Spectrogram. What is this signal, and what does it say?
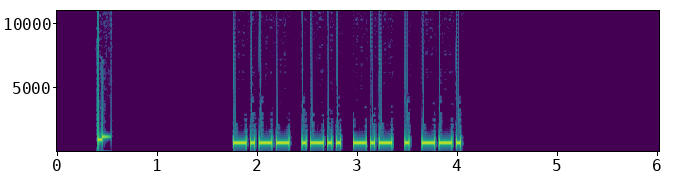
Morse code, heard as a keyed tone, about 27 wpm, 700 Hz. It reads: YLKEG
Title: Code Groups - 5 Letters - 28wpm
